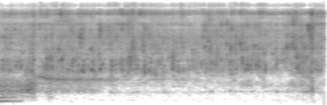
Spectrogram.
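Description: Water flows and trickles steadily in a calm outdoor setting, a soft continuous gurgling wash with no talking over it.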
